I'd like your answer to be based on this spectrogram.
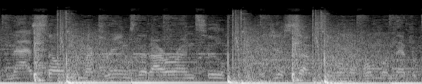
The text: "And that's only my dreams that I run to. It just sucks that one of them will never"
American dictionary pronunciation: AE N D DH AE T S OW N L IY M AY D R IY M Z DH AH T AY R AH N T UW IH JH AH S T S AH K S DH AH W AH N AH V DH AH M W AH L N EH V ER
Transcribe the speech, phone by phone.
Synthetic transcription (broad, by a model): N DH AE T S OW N IY M AY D R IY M Z DH AH T AY R AH N T UW IH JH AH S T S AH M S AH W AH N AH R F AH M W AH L N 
